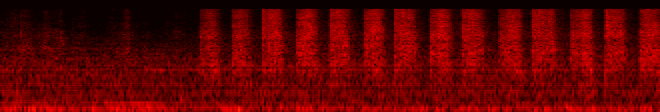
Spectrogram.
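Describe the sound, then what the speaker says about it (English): Hand sanding of auto body filler during final sanding of car bodywork, a steady rhythmic back-and-forth rasp of about a dozen strokes, close and fairly loud, starting after a quieter second. "when you're doing your final sanding"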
